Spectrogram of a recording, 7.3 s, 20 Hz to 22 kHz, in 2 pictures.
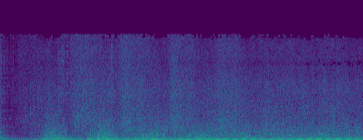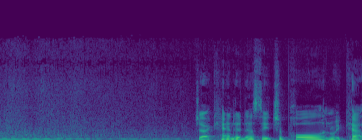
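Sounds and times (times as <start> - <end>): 
water splashing as a boat moves across a lake: 0.0 - 5.8
small motorboat engine droning on a lake: 0.0 - 6.1
speech: 5.6 - 7.2.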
